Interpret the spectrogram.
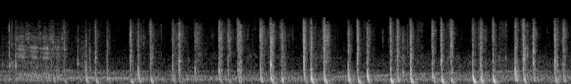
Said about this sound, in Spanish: Le dije al caballo que prosiguiera y el animal volvió a galopar.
